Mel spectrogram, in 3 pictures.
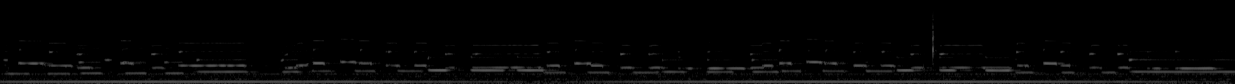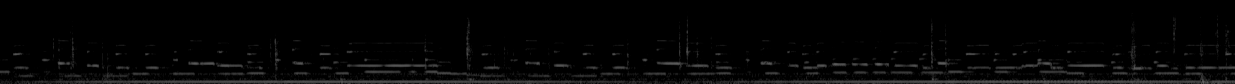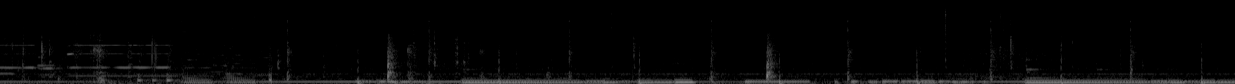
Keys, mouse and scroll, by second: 18.5-21.9 alt+drag, 21.9 space, 22.6 click, 22.7 space, 23.6 space, 30.1-35.3 drag, 35.6-37.0 drag.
